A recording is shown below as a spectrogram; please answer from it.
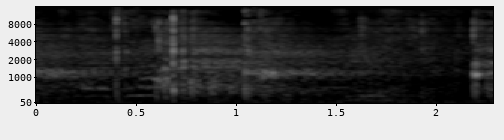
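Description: A couple of sharp pickleball paddle-on-ball hits, echoing in a large indoor court hall, over a background of distant voices.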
